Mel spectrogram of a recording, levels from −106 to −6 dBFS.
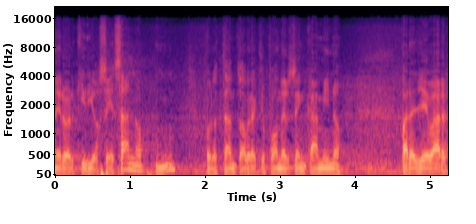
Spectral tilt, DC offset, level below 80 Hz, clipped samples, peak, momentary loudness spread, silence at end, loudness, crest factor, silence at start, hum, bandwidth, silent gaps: -6.5 dB/octave; under 0.1%; -44 dBFS; under 0.1%; -6 dBFS; 13 LU; 0 s; -29 LUFS; 22 dB; 0 s; none; 16.5 kHz; none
